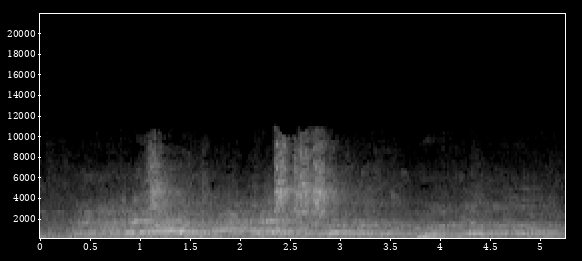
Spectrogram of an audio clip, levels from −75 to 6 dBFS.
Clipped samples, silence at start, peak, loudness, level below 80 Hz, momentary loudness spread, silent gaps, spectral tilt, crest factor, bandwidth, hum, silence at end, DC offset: under 0.1%; 0 s; -12 dBFS; -26 LUFS; -42 dBFS; 8 LU; none; -3 dB/octave; 16 dB; 11.5 kHz; none; 0 s; under 0.1%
